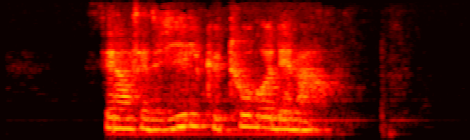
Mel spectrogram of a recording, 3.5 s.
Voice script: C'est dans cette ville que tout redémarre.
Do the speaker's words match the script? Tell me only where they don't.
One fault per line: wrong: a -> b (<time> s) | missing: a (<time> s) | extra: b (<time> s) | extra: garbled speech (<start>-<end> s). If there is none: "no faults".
no faults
